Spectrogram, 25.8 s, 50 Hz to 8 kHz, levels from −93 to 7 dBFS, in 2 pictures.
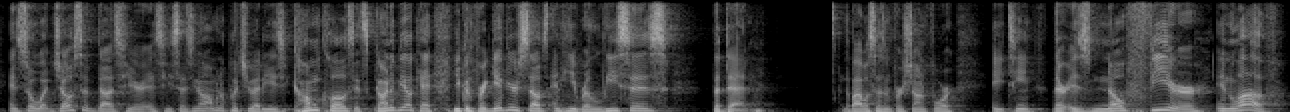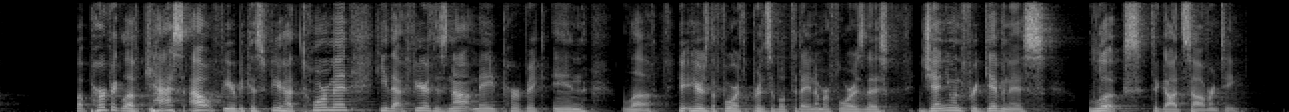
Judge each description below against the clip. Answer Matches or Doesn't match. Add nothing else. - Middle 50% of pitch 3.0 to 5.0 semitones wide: Matches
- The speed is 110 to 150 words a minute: Doesn't match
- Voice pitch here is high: Doesn't match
